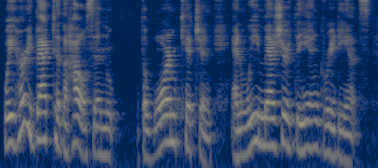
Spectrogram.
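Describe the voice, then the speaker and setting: A woman reading a children's story aloud in an expressive, dramatic way, drawing out words. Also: lowish voice. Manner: dramatic, with drawn-out words and sound words. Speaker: storybook reader.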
